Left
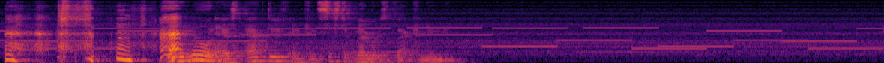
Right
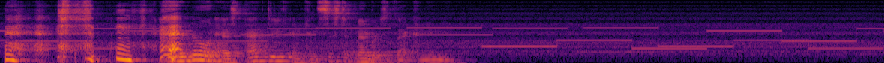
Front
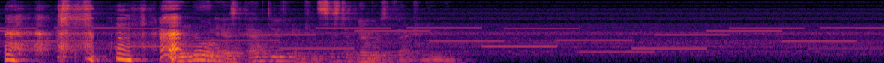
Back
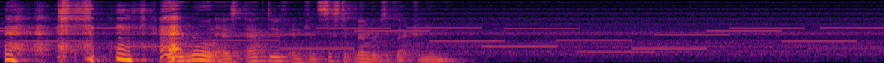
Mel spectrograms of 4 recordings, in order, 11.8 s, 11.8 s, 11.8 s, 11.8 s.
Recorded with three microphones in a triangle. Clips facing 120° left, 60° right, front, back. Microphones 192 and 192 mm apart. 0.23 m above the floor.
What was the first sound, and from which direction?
Crying, 120° right.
